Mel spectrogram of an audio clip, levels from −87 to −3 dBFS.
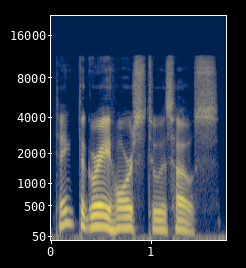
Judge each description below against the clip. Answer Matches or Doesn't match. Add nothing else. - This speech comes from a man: Matches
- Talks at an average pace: Doesn't match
